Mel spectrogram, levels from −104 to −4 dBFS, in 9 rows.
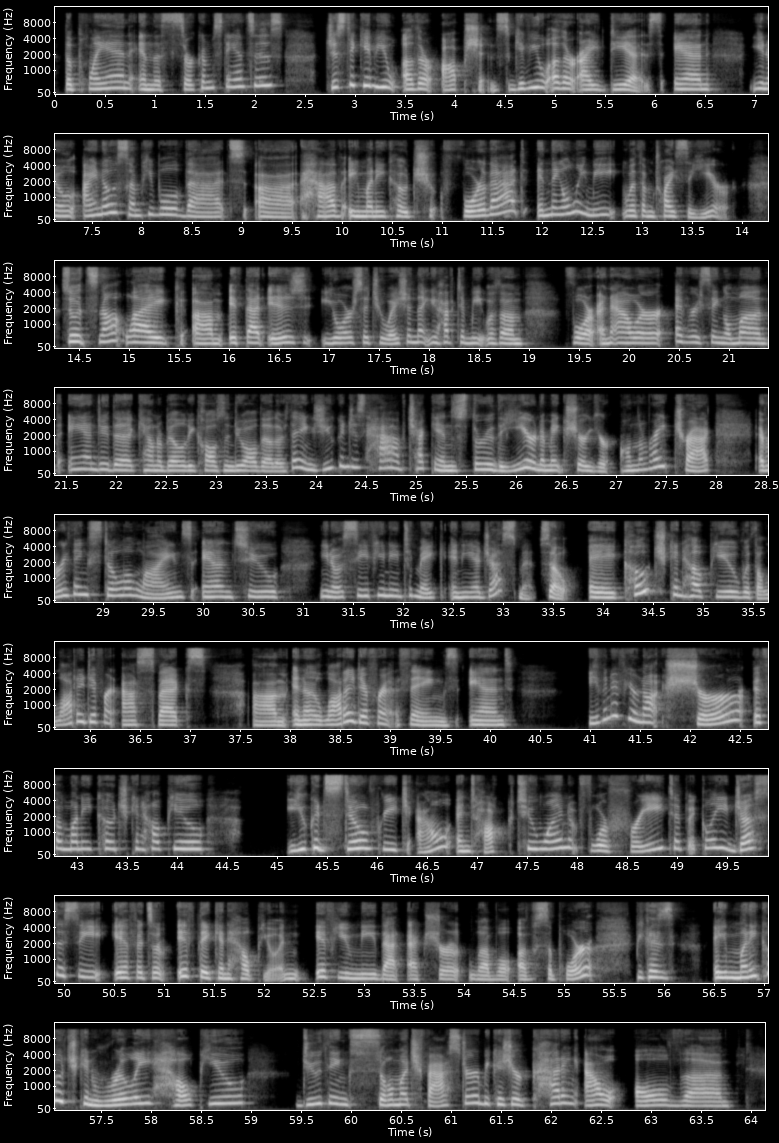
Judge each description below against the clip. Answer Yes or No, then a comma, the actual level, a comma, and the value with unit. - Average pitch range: No, wide, 5.8 semitones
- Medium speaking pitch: No, high, 225 Hz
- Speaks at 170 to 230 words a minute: Yes, average, 175 wpm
